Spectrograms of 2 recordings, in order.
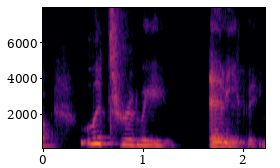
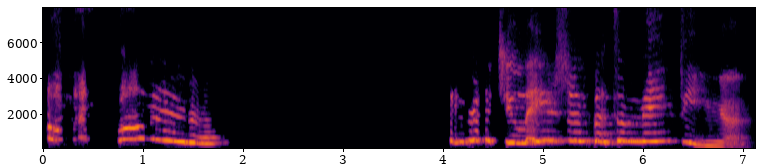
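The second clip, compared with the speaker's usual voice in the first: high, loud, stretched-out joyful cry; squealing congratulations at the big news; excited congratulations; 7 dB louder than usual. Real, not acted. Friend announces acceptance, surprise joy.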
